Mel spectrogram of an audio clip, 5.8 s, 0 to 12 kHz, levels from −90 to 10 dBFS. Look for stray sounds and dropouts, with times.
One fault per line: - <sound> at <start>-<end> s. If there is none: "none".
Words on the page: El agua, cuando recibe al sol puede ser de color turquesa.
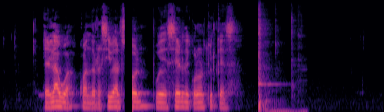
- dropout at 1.9-2.0 s
- thud at 3.9-4.6 s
